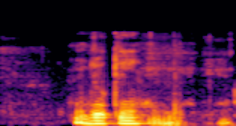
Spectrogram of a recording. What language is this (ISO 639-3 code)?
hin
